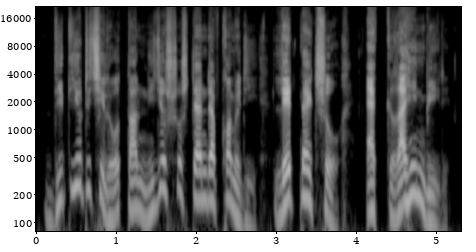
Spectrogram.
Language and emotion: Bengali, neutral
